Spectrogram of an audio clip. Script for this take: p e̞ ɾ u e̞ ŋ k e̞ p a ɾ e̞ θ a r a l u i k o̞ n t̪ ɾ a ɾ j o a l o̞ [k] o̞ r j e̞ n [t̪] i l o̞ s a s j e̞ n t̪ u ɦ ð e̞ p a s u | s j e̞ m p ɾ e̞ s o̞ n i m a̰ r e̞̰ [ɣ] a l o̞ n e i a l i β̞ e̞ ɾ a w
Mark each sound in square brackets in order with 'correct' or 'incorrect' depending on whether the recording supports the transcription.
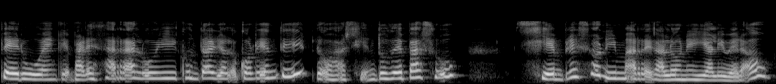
correct, correct, correct

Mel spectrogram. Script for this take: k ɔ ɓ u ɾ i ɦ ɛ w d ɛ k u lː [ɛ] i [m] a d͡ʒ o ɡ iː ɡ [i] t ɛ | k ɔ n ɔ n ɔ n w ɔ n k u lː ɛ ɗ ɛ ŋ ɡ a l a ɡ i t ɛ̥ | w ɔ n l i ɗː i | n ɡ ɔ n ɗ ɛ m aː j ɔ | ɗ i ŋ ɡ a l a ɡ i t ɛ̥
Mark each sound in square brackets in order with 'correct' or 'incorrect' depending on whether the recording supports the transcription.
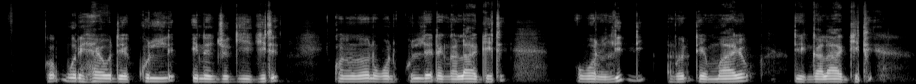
correct, incorrect, correct

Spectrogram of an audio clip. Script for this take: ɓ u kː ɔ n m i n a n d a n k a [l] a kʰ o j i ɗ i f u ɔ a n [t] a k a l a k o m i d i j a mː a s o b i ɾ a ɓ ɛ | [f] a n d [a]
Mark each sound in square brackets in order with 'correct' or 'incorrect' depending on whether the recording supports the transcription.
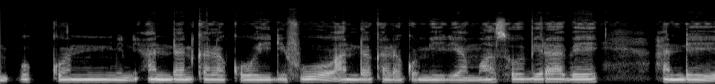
correct, incorrect, incorrect, incorrect

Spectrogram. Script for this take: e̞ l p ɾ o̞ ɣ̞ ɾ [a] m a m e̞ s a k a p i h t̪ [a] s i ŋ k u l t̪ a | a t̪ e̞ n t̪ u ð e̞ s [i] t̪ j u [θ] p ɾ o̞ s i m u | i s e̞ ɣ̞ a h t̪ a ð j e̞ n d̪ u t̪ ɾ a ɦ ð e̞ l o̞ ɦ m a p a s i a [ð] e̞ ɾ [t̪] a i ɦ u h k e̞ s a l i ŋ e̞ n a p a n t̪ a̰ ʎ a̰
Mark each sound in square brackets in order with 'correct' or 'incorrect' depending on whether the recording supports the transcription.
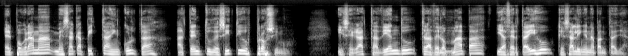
correct, correct, correct, incorrect, incorrect, correct

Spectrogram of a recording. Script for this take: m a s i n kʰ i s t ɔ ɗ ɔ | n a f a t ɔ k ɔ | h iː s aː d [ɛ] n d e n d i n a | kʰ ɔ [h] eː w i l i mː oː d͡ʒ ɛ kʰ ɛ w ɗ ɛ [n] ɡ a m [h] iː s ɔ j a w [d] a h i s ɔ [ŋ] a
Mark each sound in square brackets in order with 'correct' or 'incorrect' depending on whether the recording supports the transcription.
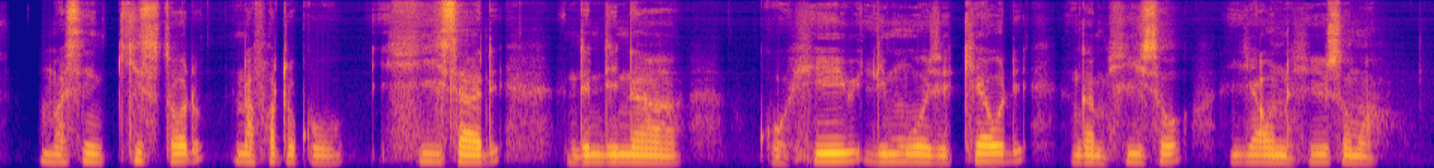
correct, correct, incorrect, correct, incorrect, incorrect

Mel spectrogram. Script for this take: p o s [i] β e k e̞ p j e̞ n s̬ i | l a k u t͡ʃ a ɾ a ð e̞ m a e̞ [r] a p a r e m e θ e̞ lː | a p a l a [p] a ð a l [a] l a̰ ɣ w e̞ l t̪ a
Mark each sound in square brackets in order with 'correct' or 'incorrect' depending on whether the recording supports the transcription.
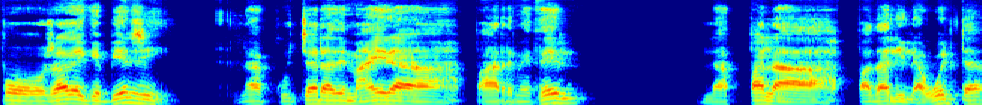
incorrect, incorrect, correct, incorrect

